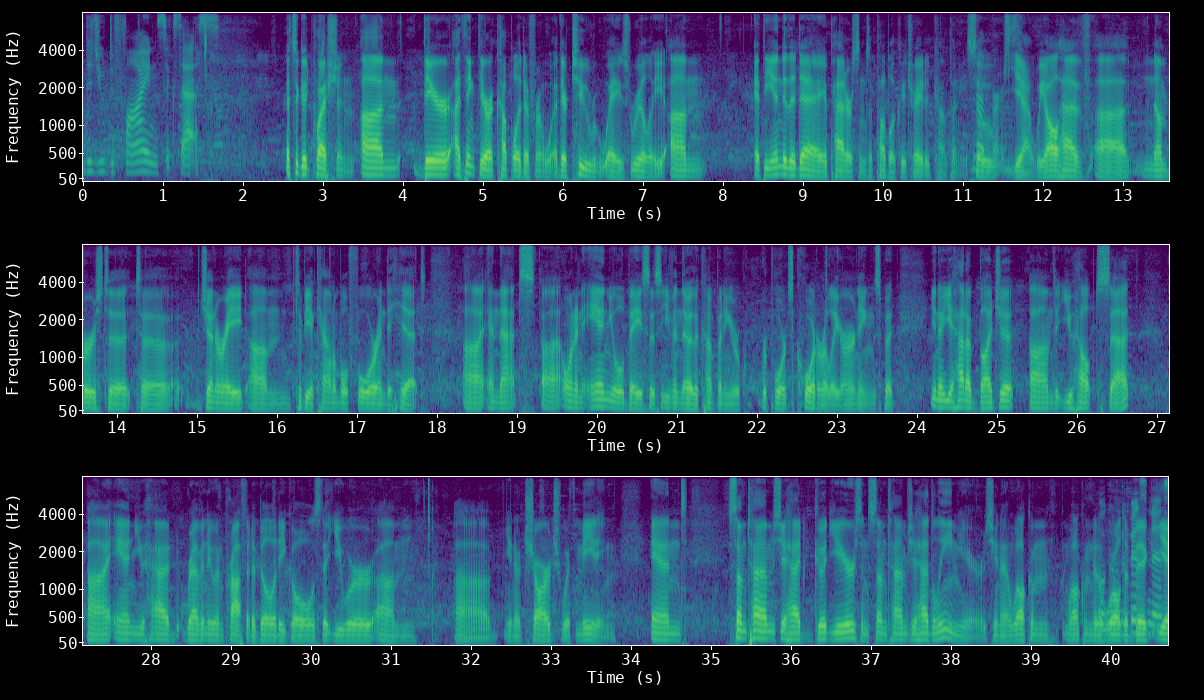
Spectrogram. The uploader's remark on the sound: At the Voices of Dentistry Conference.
